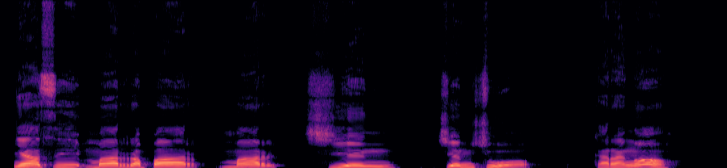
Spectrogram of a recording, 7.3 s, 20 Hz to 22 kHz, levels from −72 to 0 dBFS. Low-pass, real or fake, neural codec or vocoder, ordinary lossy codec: none; real; none; none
